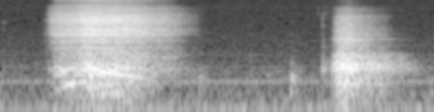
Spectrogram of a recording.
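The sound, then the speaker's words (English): A deep breath during a meditation: a long, soft airy inhale swells and fades, then after a pause a shorter breathy exhale follows, quiet and alone. “Let's just start with a deep breath for this meditation.”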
